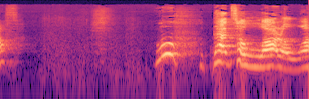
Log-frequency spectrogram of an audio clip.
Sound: sniffs

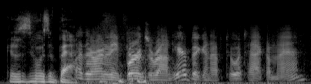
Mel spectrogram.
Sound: chuckles

